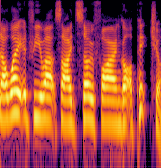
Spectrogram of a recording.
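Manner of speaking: ordinary delivery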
